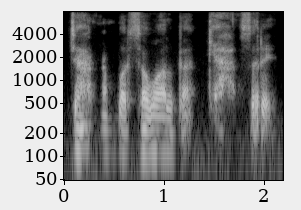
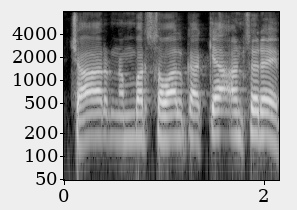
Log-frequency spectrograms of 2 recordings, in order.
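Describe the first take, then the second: First: It is said in a quiet voice. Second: It is said in a loud voice. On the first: The speaker calls it right. "आवाज का tempo नीचे रखते, धीरे से बोलते हैं" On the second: The speaker calls it wrong. "ऐसा बड़े से बोलते हैं क्या?"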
